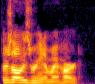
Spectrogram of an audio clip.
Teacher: You have the sound in theirs linking immediately to a vowel in always, followed by an R in rain.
